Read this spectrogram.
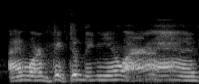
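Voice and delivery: high drawn-out mock whine; mocking victim voice. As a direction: sneer at a self-pitying whiner. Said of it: "Victim hierarchy".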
